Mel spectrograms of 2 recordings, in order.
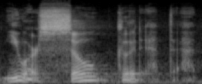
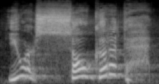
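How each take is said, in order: First: The tone sounds slightly jealous. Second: The tone sounds warm and admiring. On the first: The speaker envies the skill. "there's a little bit of jealousy" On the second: The speaker sincerely admires the skill. "that's what I'm I'm really admiring"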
